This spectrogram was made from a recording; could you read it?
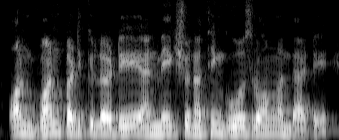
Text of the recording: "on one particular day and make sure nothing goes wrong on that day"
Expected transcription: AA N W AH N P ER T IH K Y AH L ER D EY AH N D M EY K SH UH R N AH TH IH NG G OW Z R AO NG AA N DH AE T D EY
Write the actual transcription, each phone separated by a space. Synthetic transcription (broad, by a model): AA N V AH N P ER T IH K Y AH L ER D EY AH N D M EY K SH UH R N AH T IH NG G OW Z R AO NG AA N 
